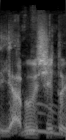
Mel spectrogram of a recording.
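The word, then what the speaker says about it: 養父市: 養うに地と書いて藪市というふうに読むんですけれども、はい、ここはですね国家戦略特区農業特区に指定されてるところなんですよ。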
